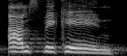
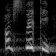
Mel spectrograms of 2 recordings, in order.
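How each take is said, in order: First: Loud, slow booming answer; God in thunder. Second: Very high, small reply; God answering unheard. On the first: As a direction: stretch it out loudly as God thundering. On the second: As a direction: answer in a high voice without thunder. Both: Acted. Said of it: "And then thunder".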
